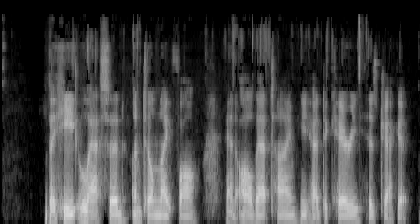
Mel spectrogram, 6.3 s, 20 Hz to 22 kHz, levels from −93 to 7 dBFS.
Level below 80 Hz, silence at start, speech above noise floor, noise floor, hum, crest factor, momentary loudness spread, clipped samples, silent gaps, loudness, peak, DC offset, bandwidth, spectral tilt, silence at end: -54 dBFS; 0.7 s; 52 dB; -68 dBFS; none; 16 dB; 9 LU; under 0.1%; none; -17 LUFS; 0 dBFS; under 0.1%; 16 kHz; -5.5 dB/octave; 0.2 s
